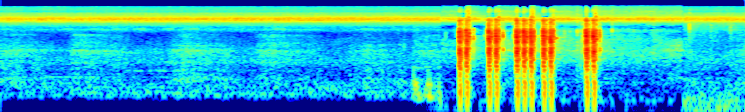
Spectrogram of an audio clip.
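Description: Airsoft rifle firing a quick string of about seven sharp shots in a second and a half, starting about four and a half seconds in, over a steady high insect buzz.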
